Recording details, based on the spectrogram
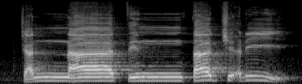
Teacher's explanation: ta kasrah tanwin bertemu dengan ta fathah, maka bacaannya namanya ikhfa hakiki, kudu dengung.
